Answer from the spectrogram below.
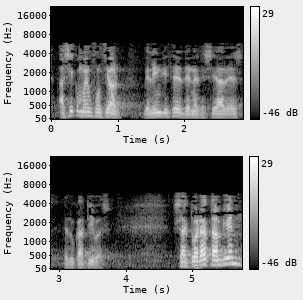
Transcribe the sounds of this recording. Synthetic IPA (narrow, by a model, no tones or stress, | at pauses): a̰sikomoe̞ɱfun̟θjõnd̪elind̪iθeðeneθesið̞að̞es | eðukat̪iβ̞a̰s | seak̚t̪uaɾat̪ambjen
